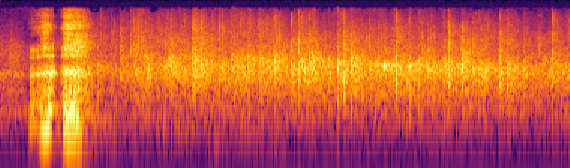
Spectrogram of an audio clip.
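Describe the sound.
A church audience applauds at a morning service to welcome a married couple: a couple of louder claps open into sustained, even clapping from many hands.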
